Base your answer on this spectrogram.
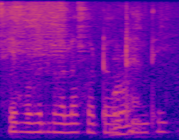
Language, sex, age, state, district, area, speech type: Odia, female, 18-30, Odisha, Mayurbhanj, rural, spontaneous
